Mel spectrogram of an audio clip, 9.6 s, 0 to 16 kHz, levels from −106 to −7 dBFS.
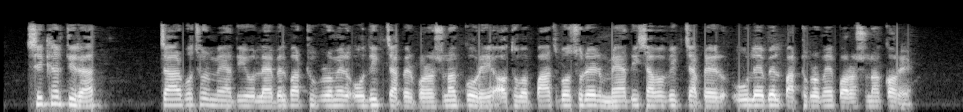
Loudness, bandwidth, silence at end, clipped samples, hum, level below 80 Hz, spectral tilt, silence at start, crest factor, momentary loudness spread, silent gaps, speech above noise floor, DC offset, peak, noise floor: -17 LUFS; 8.2 kHz; 0.5 s; under 0.1%; none; -52 dBFS; -5 dB/octave; 0.3 s; 16 dB; 5 LU; none; 53 dB; under 0.1%; 0 dBFS; -69 dBFS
